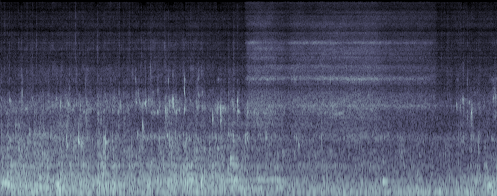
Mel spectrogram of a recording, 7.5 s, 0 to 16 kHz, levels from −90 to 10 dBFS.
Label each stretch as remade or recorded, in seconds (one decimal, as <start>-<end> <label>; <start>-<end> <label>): 0.0-7.5 remade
